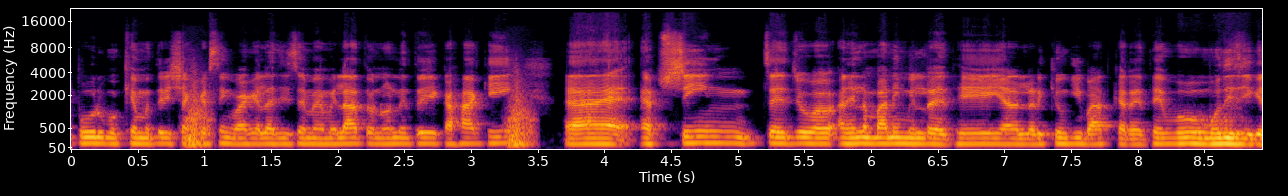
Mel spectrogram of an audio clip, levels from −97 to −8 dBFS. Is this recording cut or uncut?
uncut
